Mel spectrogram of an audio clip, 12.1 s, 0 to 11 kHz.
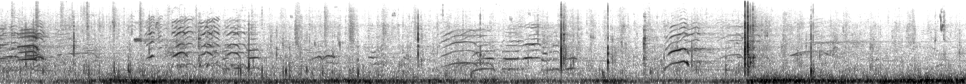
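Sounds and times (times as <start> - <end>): players calling out: 0.0 - 11.0
wind on microphone: 0.3 - 12.0.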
